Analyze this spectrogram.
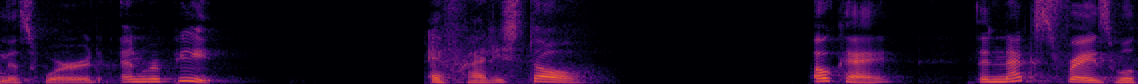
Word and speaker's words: Ευχαριστώ: Do you remember this mark here? We talked about it in lesson 2. It's the accent mark, and it indicates that this syllable is stressed.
